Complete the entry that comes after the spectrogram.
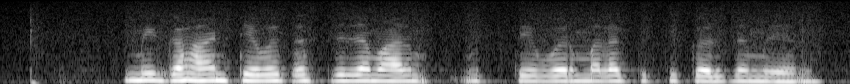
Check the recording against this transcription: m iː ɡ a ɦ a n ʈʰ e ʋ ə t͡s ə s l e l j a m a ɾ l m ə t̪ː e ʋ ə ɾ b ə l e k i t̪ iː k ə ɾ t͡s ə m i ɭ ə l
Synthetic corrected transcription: m iː ɡ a ɦ a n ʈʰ e ʋ ə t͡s ə s l e l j a m a l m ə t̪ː e ʋ ə ɾ m ə l a k i t̪ iː k ə ɾ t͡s ə m i ɭ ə l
